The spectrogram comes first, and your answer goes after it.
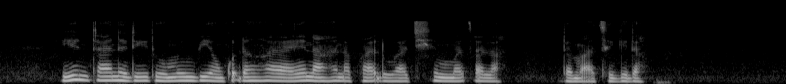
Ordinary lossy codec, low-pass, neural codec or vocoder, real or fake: none; none; none; real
